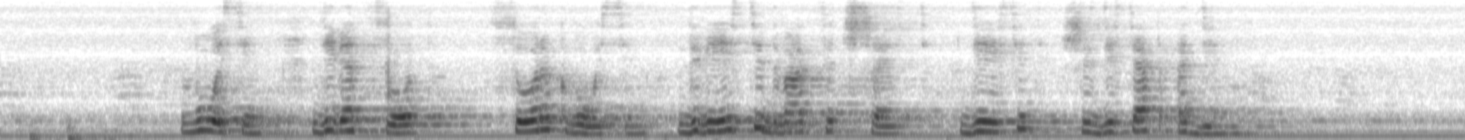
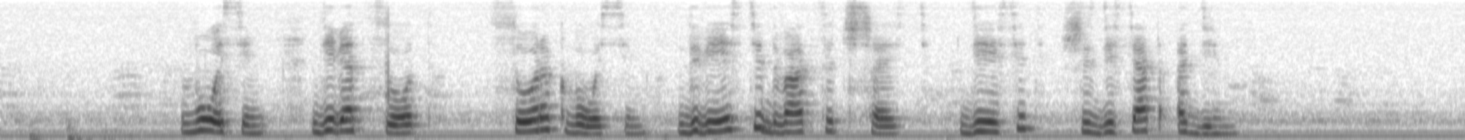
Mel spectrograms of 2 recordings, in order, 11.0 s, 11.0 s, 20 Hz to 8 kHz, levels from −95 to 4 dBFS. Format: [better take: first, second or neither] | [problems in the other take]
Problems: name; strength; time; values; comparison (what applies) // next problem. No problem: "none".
second | room echo; dies away in 1.2 s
